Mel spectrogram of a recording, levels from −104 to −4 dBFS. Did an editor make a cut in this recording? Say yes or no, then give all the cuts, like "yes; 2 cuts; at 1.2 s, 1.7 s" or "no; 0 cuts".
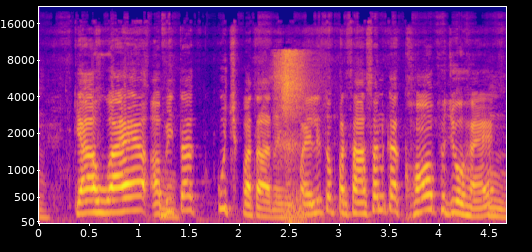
yes; 1 cut; at 2.5 s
